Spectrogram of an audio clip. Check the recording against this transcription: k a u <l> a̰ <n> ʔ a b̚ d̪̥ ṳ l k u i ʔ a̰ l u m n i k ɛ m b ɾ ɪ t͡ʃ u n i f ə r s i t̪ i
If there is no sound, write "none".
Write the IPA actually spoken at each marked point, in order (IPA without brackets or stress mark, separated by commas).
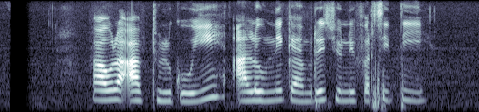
l, none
